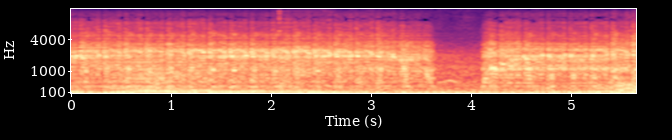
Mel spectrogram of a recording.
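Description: A Honda CRF450L motorcycle with starter gear grinding from badly set gear-mesh backlash: a continuous, close, rough engine and mechanical drone with a brief dip partway through.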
